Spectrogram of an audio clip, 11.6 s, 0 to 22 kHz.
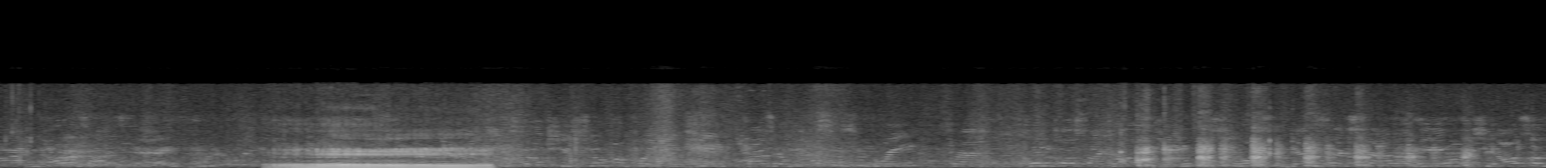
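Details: Male Siberian Husky, happy while having his ears massaged indoors just after midnight on 3 March 2017, gives a drawn-out, deep moaning groan lasting about two seconds, rich in harmonics, then quieter rhythmic breathy snuffling sounds.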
